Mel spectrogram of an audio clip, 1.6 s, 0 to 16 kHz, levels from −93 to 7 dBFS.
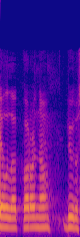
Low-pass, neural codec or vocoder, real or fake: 7.2 kHz; codec, 16 kHz, 0.8 kbps, ZipCodec; fake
